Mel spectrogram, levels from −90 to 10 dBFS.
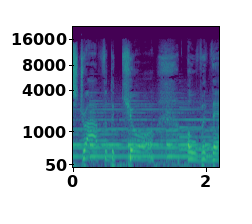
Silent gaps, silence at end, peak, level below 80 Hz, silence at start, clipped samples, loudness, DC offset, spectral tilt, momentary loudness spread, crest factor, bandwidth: none; 0 s; -10 dBFS; -48 dBFS; 0 s; under 0.1%; -27 LUFS; under 0.1%; -4.5 dB/octave; 4 LU; 18 dB; 16 kHz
